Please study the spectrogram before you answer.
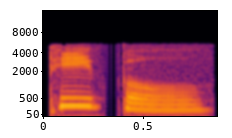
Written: pipal

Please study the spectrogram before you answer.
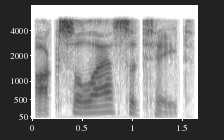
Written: oxalacetate

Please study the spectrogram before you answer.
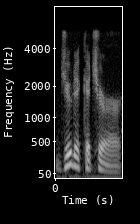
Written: judicature

